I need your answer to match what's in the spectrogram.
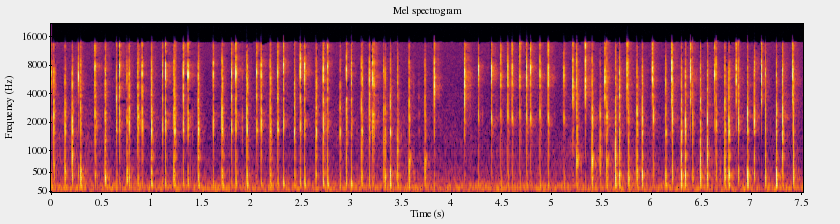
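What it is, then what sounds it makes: Plastic squeeze tube. Fast tapping with paper-clip-covered nails on a small white plastic BB cream squeeze tube with a blue cap makes a rapid run of sharp, bright, clicky taps with almost no low end. The taps die away instantly and pause briefly around the midpoint before the quick rhythm resumes.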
